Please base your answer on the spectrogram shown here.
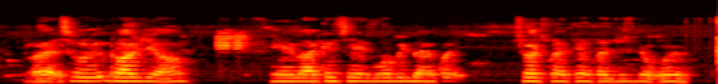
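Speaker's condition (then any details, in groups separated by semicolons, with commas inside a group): Cerebral palsy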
